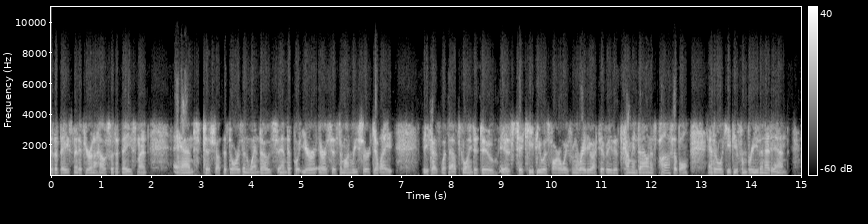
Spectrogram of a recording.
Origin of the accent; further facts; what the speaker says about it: Ohio, United States; As I mentioned before, I grew up in Ohio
